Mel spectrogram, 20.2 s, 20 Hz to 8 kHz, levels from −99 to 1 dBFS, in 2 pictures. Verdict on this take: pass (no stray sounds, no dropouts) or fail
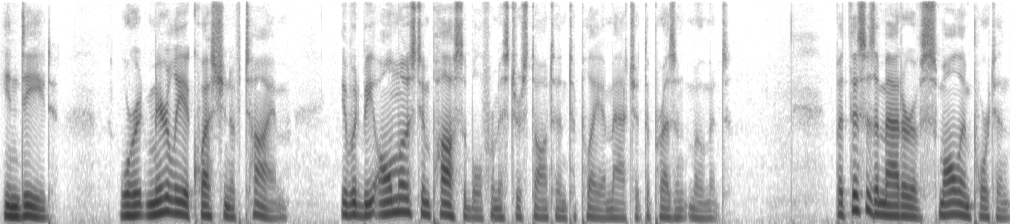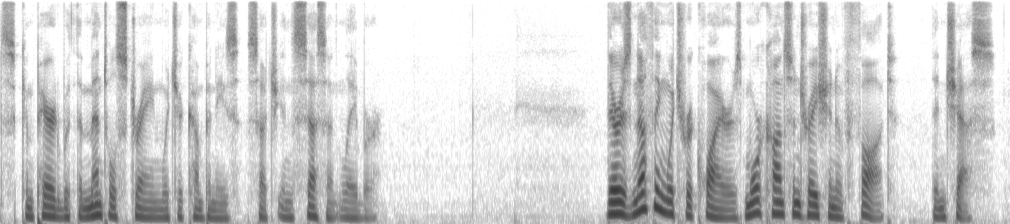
pass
